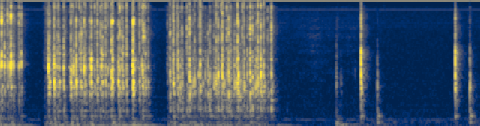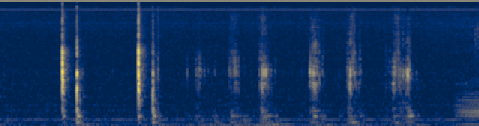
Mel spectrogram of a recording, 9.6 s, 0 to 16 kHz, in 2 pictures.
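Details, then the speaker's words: Ajazz AK816 75% wireless hot-swap mechanical keyboard with Gateron Pro Yellow switches: fast typing bursts and separate sharp clicks with faint ticking rattle on some keys from unclipped stabilizers, while lubed switches sound smooth. "so the stabilizers which are unclipped actually rattle from time to time so you will hear this kind of ticking or rattling some when typing"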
